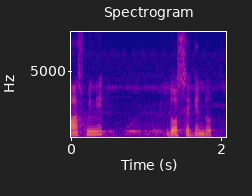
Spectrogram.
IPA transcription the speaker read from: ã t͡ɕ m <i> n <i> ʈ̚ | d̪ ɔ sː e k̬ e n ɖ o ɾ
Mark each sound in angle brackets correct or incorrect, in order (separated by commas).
correct, correct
